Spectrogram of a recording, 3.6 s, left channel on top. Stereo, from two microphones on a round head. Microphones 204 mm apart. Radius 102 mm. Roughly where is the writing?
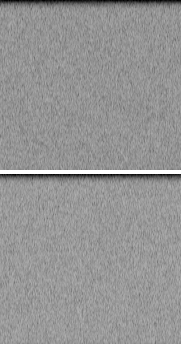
I don't hear writing.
